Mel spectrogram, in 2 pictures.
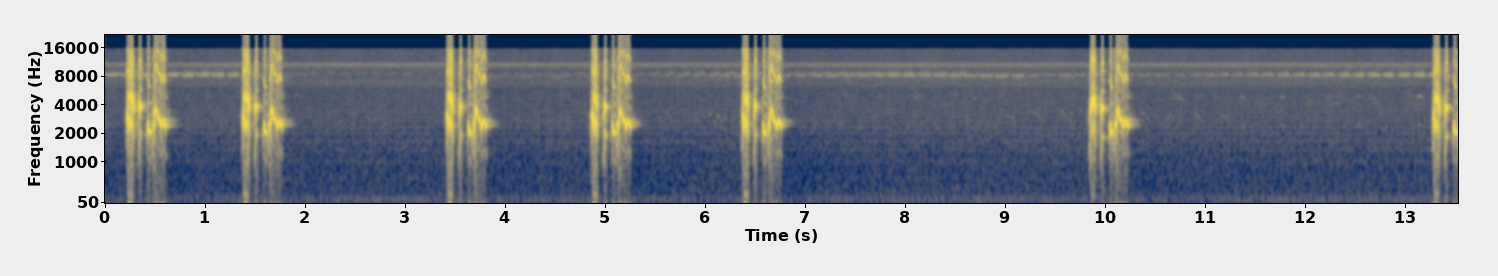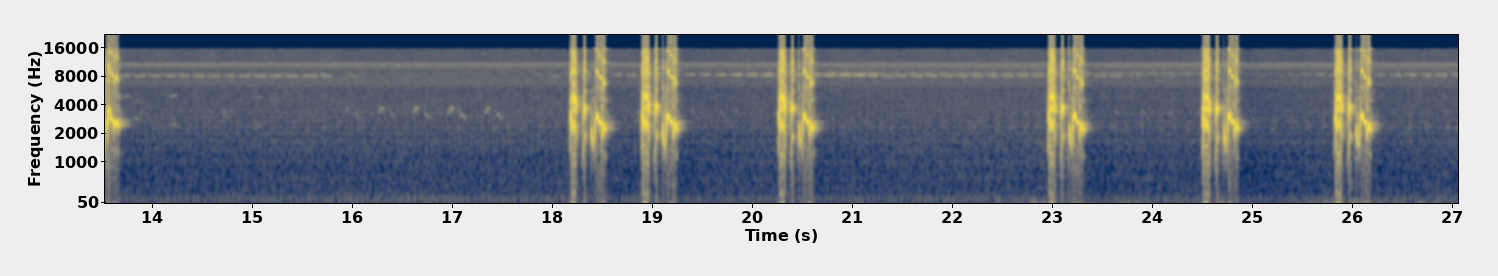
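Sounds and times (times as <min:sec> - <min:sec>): bulbul bird calls: 0:00.2 - 0:01.9, 0:03.4 - 0:03.9, 0:04.8 - 0:05.4, 0:06.3 - 0:06.9, 0:09.3 - 0:11.5, 0:12.2 - 0:15.2, 0:15.9 - 0:19.4, 0:20.2 - 0:20.7, 0:22.7 - 0:27.0.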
